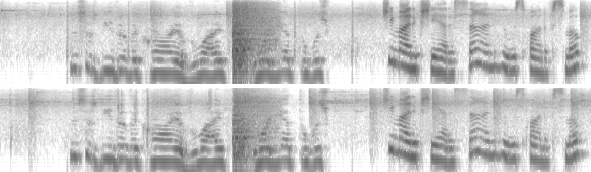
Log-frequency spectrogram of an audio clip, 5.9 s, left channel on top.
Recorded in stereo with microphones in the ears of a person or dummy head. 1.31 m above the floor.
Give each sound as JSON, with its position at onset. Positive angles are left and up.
{"t": 0.7, "sound": "a man speaking", "side_deg": -20, "distance_m": 1.3}
{"t": 2.3, "sound": "a gunshot", "side_deg": 75, "distance_m": 0.6}
{"t": 3.8, "sound": "a woman speaking", "side_deg": 20, "distance_m": 0.6}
